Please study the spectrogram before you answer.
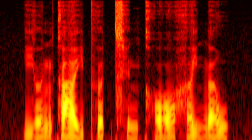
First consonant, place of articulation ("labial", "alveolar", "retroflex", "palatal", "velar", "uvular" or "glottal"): palatal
